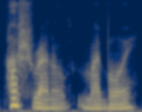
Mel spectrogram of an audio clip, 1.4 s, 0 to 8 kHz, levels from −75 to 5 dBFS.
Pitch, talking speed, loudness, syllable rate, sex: 125 Hz, 170 wpm, -21 LUFS, 4.3 syllables/s, male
